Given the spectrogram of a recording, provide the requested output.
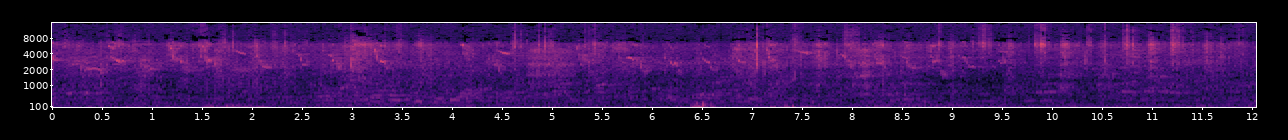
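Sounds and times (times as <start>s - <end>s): birds chirping: 0.0s - 12.0s
wind rumble on microphone: 6.2s - 7.7s.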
